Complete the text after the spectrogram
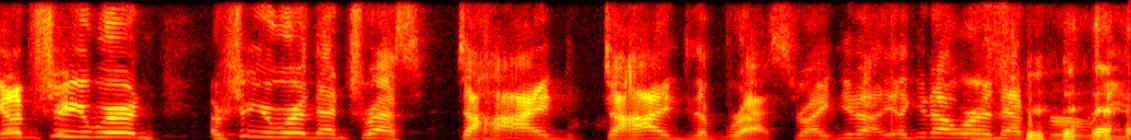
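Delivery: high, pressed mock protest; sarcastic comeback. Man sniping back about her dress, sarcastic.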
